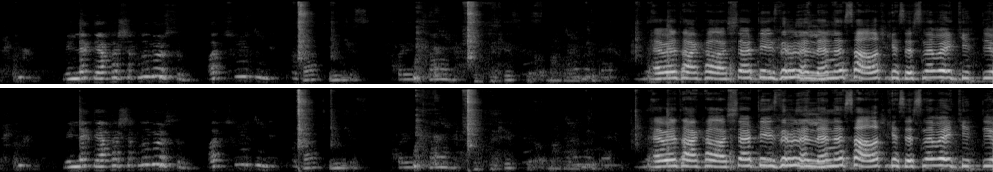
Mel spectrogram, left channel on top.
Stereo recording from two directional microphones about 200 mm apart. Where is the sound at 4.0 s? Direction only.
40° left (ahead or behind).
